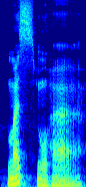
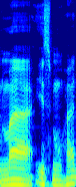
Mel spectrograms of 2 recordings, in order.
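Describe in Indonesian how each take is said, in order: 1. Vokal di awal ismuha dilewati dan disambung. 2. Vokal di awal ismuha dilafalkan terpisah. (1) "tapi masmuha" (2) "bukan ma ismuha"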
